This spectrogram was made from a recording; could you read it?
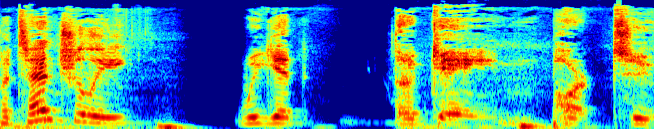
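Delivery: solemn, dead-serious put-on delivery. Introducing a hypothetical playoff matchup, in a serious voice. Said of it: "I had to put on a serious voice for that".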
